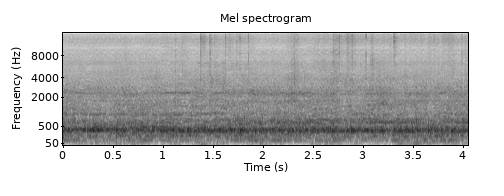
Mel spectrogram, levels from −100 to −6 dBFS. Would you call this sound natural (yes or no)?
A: no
